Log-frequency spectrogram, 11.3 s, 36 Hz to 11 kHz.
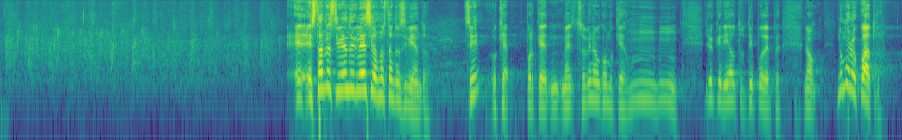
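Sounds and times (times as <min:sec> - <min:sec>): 
church audience applauding: 0:00.0 - 0:04.1
speech: 0:03.6 - 0:11.2.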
